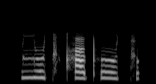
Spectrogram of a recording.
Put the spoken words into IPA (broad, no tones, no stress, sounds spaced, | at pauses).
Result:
ʎ u c qʰ ø pʰ u c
